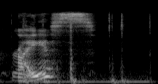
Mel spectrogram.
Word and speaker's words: price: Price. You hear the silent E on the end makes I say its name. Now, why does this C sound like an S?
